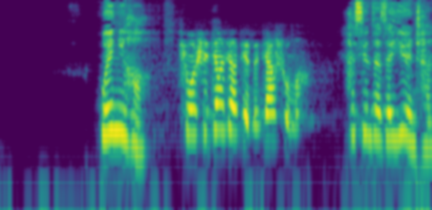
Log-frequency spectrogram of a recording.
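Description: A young man speaks into a phone.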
